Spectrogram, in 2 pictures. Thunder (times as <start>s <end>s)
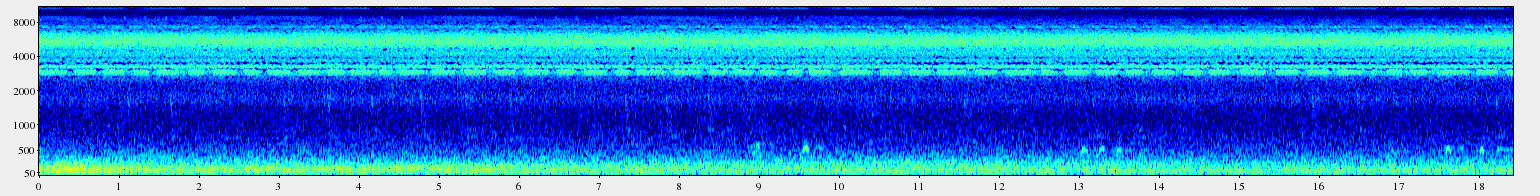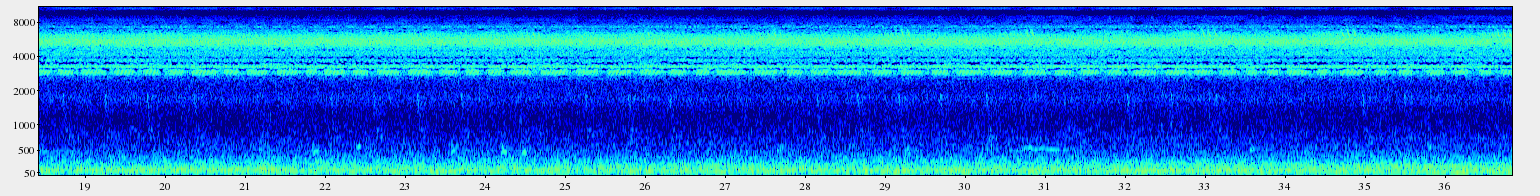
0.0s 5.2s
